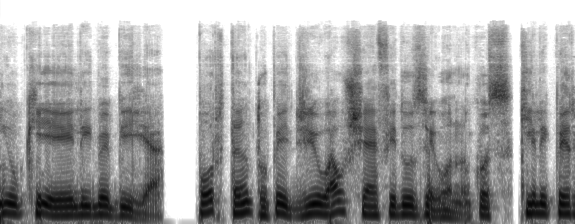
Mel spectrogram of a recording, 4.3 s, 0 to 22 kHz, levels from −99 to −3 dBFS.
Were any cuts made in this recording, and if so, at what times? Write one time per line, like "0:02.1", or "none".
0:02.1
